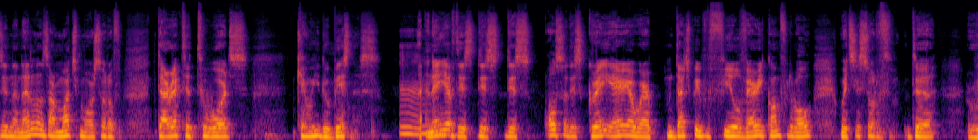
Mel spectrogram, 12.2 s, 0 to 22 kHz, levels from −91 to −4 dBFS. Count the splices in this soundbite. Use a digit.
1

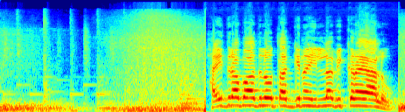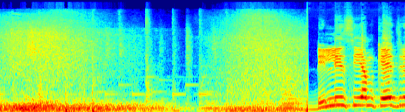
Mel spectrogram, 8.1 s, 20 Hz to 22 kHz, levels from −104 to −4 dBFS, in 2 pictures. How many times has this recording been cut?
1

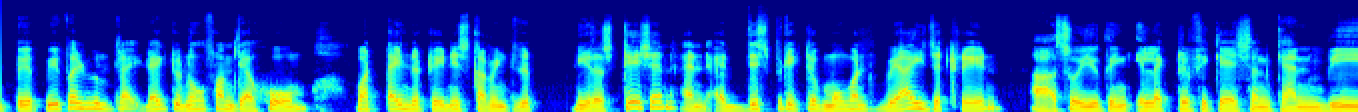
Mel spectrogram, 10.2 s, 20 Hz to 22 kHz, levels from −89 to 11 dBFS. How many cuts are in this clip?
2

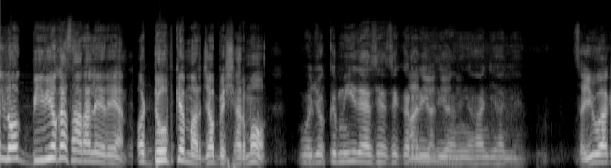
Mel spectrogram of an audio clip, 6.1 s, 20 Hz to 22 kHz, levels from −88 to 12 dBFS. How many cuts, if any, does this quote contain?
2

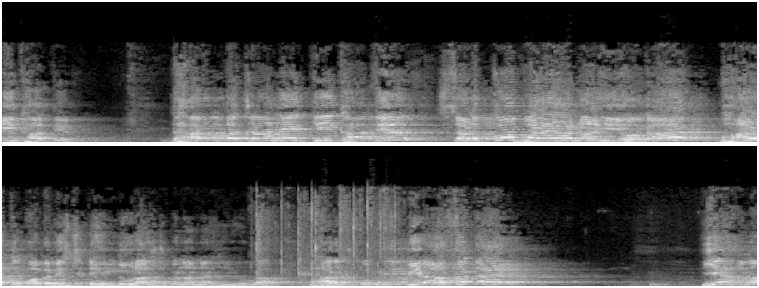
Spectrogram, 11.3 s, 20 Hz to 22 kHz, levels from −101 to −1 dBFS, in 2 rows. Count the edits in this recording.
1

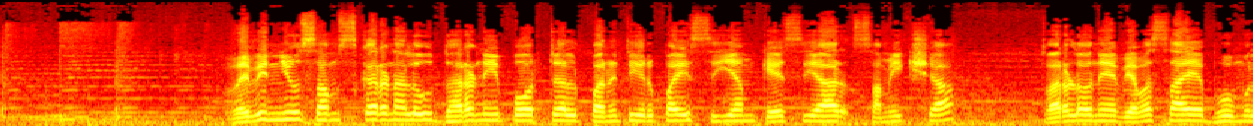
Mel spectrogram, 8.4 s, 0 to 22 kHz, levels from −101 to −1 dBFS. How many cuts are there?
1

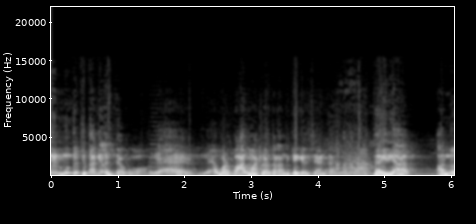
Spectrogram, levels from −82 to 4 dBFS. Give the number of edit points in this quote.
1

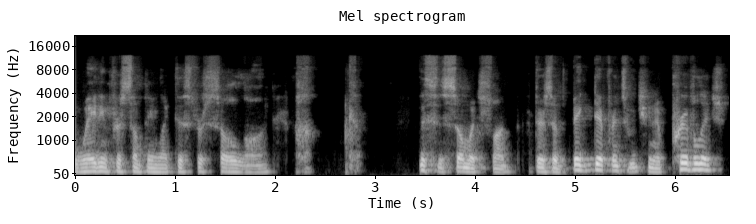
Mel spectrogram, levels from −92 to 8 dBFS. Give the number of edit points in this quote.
1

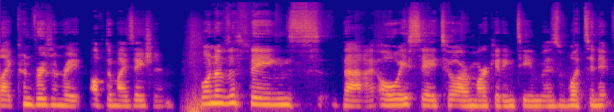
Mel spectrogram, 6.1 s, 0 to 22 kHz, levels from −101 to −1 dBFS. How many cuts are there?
1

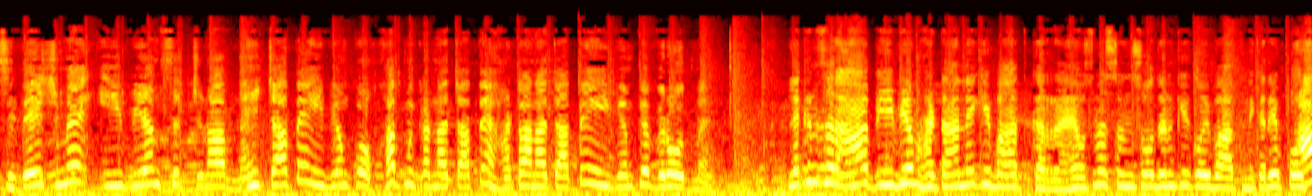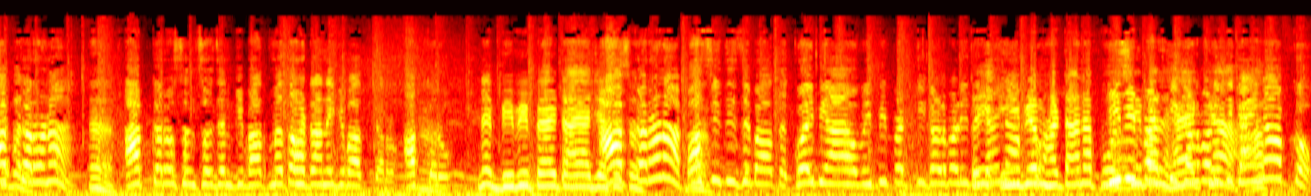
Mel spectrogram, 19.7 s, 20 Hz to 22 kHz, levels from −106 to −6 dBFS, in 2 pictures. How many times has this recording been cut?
0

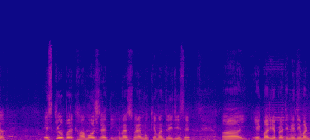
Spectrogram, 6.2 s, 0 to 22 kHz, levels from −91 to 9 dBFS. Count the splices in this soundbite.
1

